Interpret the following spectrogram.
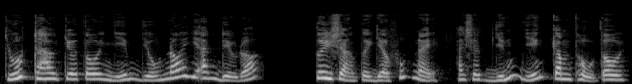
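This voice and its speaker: Woman reading as soft-spoken devout young man in an audiobook, hushed, breathy, a bit high. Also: animated. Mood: pleading. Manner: hushed, quiet and deliberate.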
